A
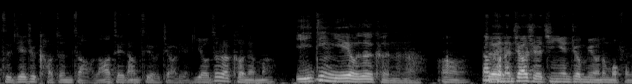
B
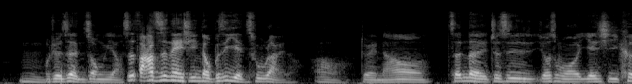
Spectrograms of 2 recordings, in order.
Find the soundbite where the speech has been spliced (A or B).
B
